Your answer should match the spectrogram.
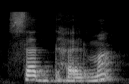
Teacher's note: There is a mahaprana dha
